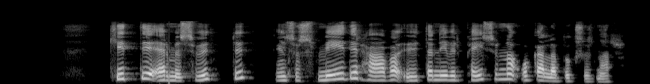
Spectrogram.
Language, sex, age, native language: Icelandic, female, 40-49, Icelandic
